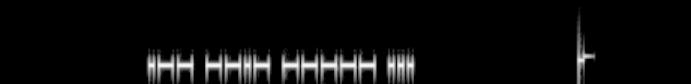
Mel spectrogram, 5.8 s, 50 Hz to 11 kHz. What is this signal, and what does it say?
Morse code, heard as a keyed tone, about 30 wpm, 700 Hz. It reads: WQ0S
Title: USA Call Signs - 4 Characters - 2x Character Spacing - 30wpm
